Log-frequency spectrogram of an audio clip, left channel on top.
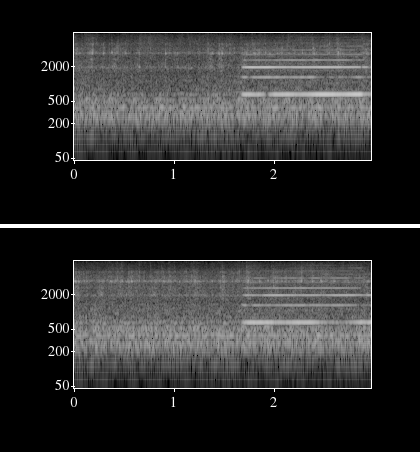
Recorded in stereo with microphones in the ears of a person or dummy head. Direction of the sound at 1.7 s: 30° left (ahead or behind).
